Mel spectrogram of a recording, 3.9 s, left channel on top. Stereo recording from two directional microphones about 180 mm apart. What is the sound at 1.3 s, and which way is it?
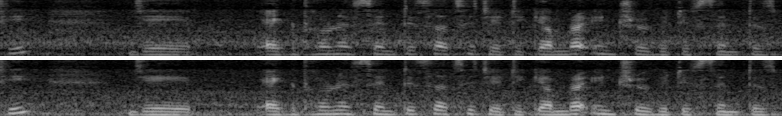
Speech, 20° right (ahead or behind).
